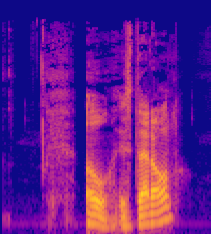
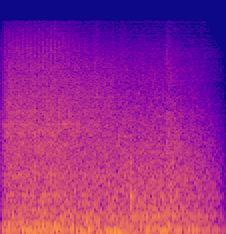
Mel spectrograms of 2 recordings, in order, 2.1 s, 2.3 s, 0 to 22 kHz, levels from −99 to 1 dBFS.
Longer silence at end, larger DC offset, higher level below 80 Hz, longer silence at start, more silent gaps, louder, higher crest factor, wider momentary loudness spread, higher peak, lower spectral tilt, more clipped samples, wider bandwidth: first, 0.4 s vs 0 s; neither; second, -52 dBFS vs -34 dBFS; first, 0.4 s vs 0 s; neither; first, -17 LUFS vs -31 LUFS; about the same, 18 dB vs 14 dB; first, 22 LU vs 4 LU; first, 0 dBFS vs -16 dBFS; about the same, -5.5 dB/octave vs -5 dB/octave; neither; about the same, 16.5 kHz vs 15.5 kHz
